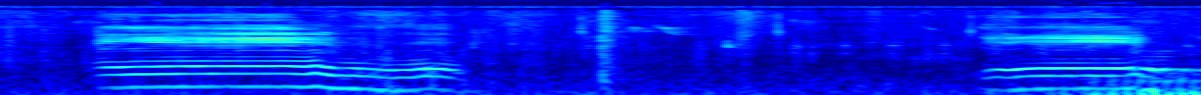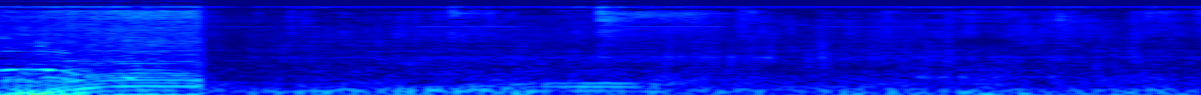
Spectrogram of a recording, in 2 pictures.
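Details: Tame cattle eating fresh grass in a green oil palm plantation in Indonesia. Two long, deep, harmonic moos about four seconds apart, the second rougher and louder, then a steady low rustling background.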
